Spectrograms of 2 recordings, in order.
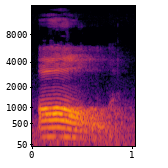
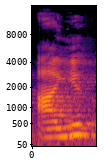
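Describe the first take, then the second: First: The double L is said as an l sound. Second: The double L is said as a y sound. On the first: The speaker calls it right. "it's all" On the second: The speaker calls it wrong. "the L L sound doesn't say y like it does in Spanish. This is not ay"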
